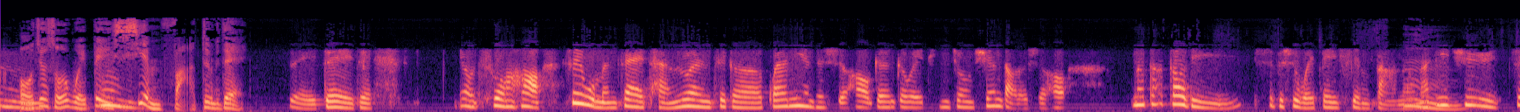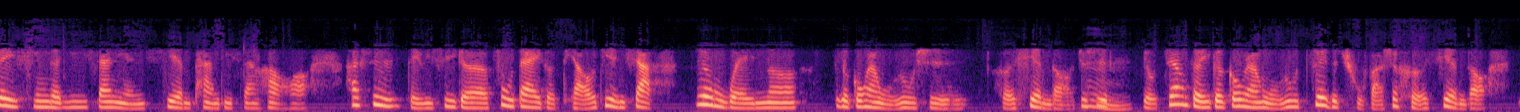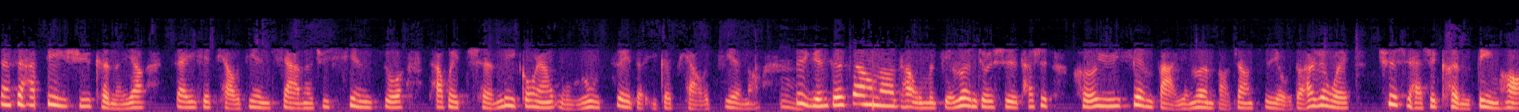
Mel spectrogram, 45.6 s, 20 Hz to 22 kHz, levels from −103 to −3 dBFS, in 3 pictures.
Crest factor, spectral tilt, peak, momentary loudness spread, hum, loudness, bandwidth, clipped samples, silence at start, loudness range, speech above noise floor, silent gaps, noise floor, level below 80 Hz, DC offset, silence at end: 18 dB; -6 dB/octave; -4 dBFS; 11 LU; none; -24 LUFS; 11.5 kHz; under 0.1%; 0 s; 5 LU; 36 dB; none; -59 dBFS; -64 dBFS; under 0.1%; 0 s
